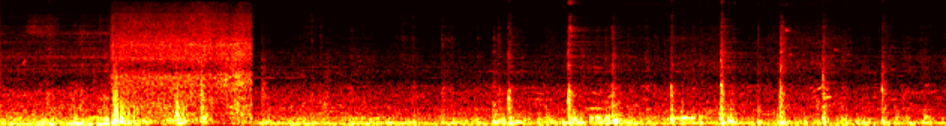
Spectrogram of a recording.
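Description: Passenger train coach running along the track, heard from an open doorway: a steady rumble of wheels on rails with irregular clicks over the rail joints. A burst of rushing hiss comes in about a second and a half in and lasts about two seconds.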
